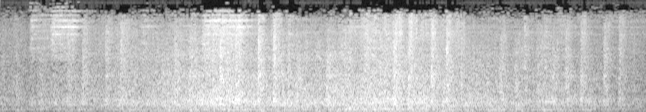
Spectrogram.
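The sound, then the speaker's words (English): A Chicago Brown Line commuter train rolls steadily along the tracks, with rhythmic clacking over rail joints and a broad rumbling roar that swells in the middle and stays loud throughout, with no voices. “When I mentioned that I usually ride the Brown Line or the train around the city, riding the Brown Line sounds gross.”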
